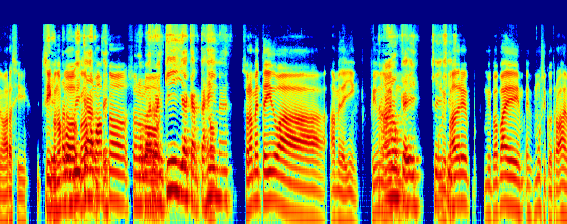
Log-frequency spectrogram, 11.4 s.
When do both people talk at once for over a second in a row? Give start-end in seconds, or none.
0.9-3.2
